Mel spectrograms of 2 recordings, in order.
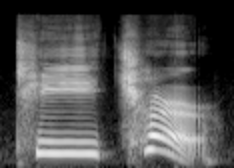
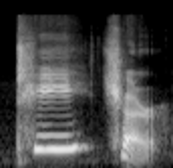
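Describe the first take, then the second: First: The stress is on the second syllable. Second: The stress is on the first syllable. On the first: The speaker calls it wrong. "We don't say teacher. ... the cher syllable would have uh, gotten more stress" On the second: The speaker calls it right. "the first syllable gets the stress here"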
